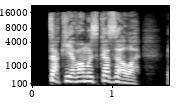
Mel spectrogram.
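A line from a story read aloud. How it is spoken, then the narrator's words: Barked. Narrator (Russian): рявкнула она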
